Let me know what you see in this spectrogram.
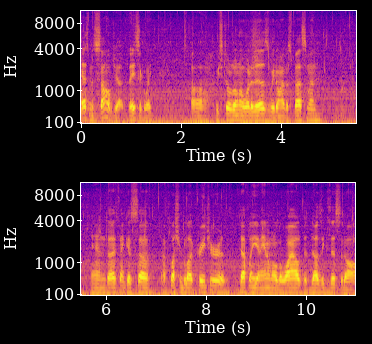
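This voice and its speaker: A man at a very fast pace, broken by long, frequent pauses. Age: 60s. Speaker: retired Sasquatch researcher. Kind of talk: interview. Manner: halting.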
